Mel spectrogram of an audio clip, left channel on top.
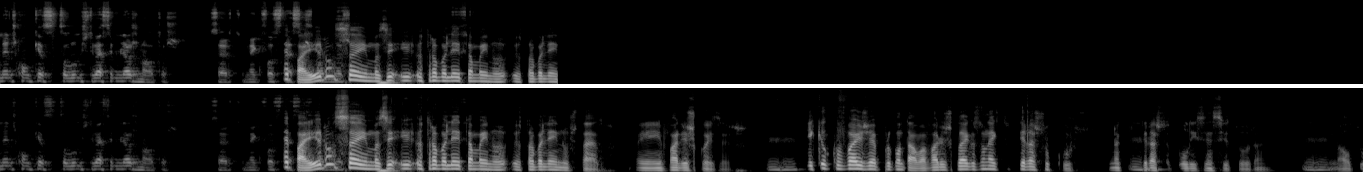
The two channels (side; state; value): left; drops out; at 5.6 s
